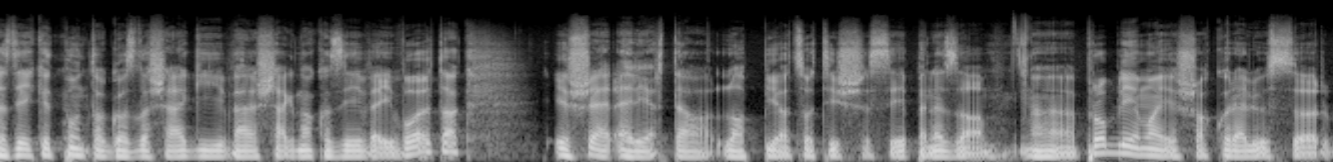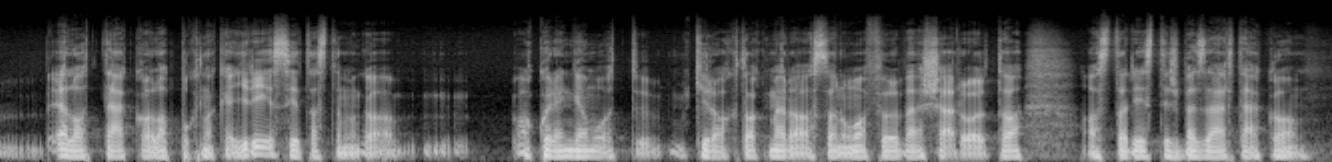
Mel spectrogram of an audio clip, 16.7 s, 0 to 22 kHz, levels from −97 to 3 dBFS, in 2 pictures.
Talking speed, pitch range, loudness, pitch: 155 wpm, 100-115 Hz, -18 LUFS, 105 Hz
